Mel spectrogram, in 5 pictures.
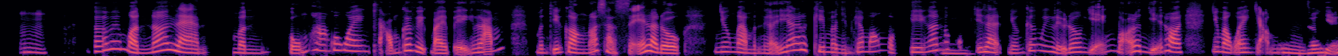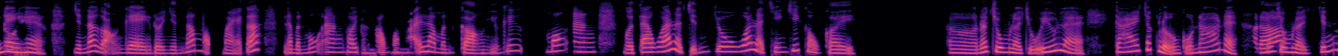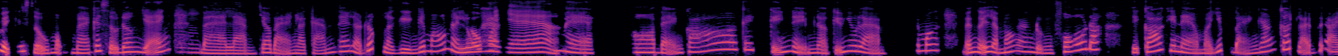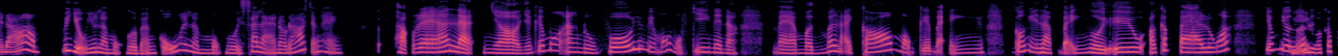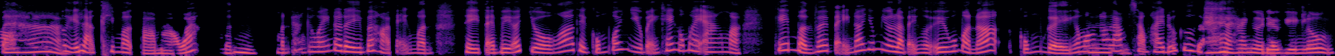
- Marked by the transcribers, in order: tapping; unintelligible speech; unintelligible speech; other noise; laughing while speaking: "À"
- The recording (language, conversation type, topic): Vietnamese, podcast, Món ăn đường phố bạn thích nhất là gì, và vì sao?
